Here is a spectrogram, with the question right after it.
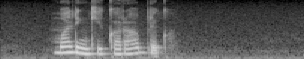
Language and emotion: Russian, neutral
